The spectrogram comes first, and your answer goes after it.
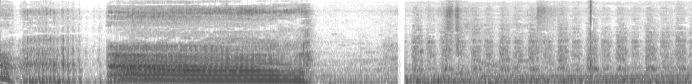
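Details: Angry dog producing one sustained, tonal, low growl of about a second and a half, followed by quieter background noise.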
